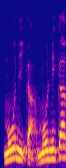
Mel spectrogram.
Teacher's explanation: मोनिका में देखिए अ का उच्चारण नहीं हो रहा है, इसमें ओ का उच्चारण हो रहा है। मोनिका ई की मात्रा है और आ की मात्रा है, अ नहीं है कहीं भी, तो ये आपका सही उत्तर हो जाएगा।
